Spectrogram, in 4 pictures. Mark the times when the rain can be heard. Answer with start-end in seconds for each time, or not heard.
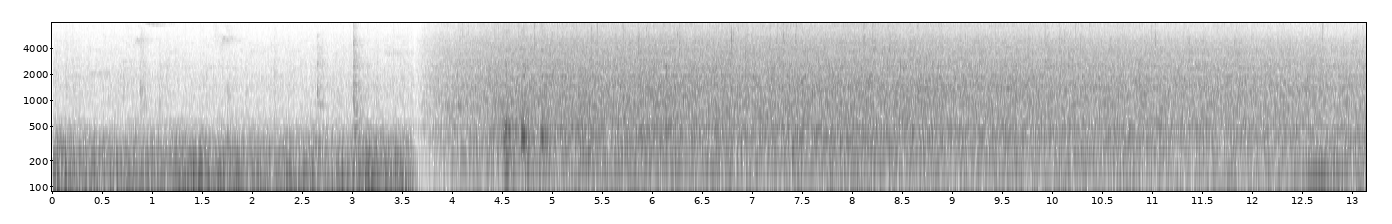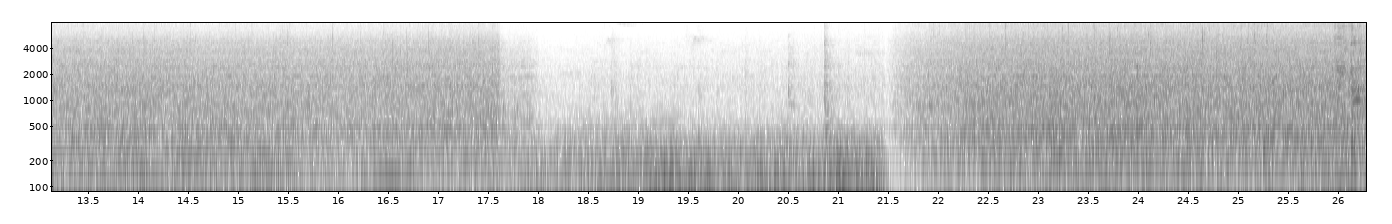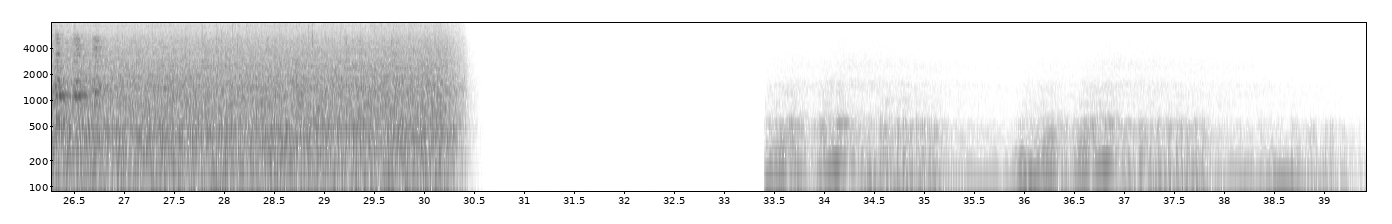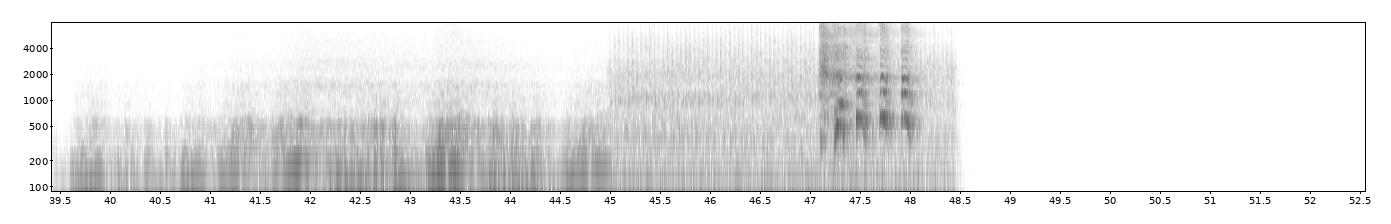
0.0-30.4.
